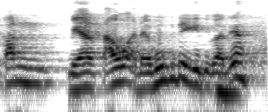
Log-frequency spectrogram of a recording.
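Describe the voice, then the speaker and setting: A man with a Sundanese accent, telling a lively story in an interview, laughing often and acting out the voices of the people he quotes. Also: on the high side, fairly quick, reverberant, background noise. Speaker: supporter leader telling a story.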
